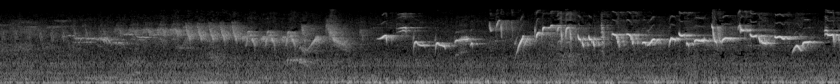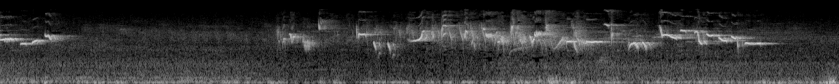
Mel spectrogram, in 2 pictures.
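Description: A songbird singing two long, fast phrases of varied high notes, a few seconds apart, over a steady low background rumble.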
